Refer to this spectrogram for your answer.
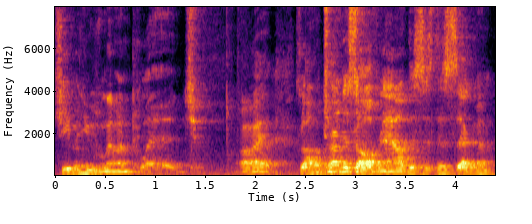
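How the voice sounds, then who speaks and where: A man with an American accent and lively intonation, with audible room echo. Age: 60s. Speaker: author. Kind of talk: casual vlog, cooking while talking about life. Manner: casual, hesitant with fillers.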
